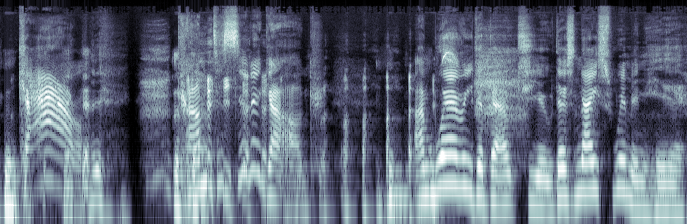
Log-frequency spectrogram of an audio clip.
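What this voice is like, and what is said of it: Put-on Australian / Jewish grandmother accent. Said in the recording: “I'll do the Australian accent, but it's not far from like my Jewish grandmother's accent... I'm not sure if I'm in Western Sydney or somewhere in New York”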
